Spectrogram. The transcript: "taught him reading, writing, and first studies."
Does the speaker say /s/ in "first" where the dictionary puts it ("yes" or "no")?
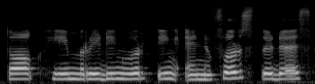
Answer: no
